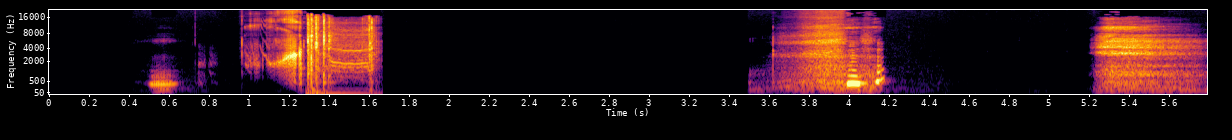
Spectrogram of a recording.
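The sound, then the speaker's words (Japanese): A smartphone camera shutter fires after a self-timer, heard among a few short, breathy bursts of sound separated by quiet gaps. “スマホカメラをタイマーにして、はい、チーズ。”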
